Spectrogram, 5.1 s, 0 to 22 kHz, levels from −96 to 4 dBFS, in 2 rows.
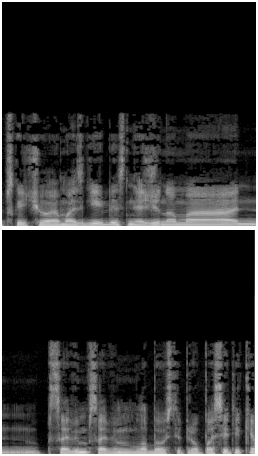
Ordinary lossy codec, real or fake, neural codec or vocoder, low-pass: MP3, 48 kbps; fake; vocoder, 44.1 kHz, 128 mel bands every 256 samples, BigVGAN v2; 14.4 kHz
